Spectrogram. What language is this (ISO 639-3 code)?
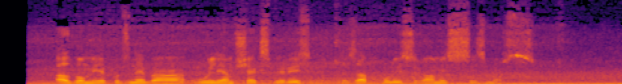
kat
